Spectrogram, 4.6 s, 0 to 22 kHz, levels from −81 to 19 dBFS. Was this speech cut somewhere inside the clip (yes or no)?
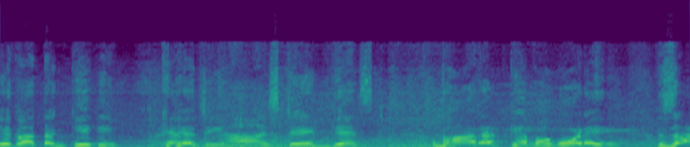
yes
